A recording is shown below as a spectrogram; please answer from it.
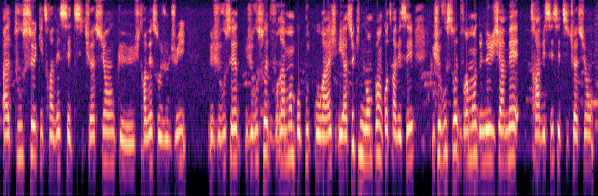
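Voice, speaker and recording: A young woman halting and hesitant as she tells her story in an interview. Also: medium pitch. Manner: hesitant, halting with many fillers. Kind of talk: emotional testimony.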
